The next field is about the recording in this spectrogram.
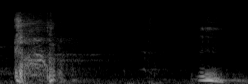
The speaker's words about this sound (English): I coughed while preaching. Oh, my goodness.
